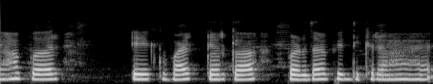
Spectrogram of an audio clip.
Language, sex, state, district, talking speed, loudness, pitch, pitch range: Hindi, female, Jharkhand, Palamu, 150 wpm, -16 LUFS, 235 Hz, 230-245 Hz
